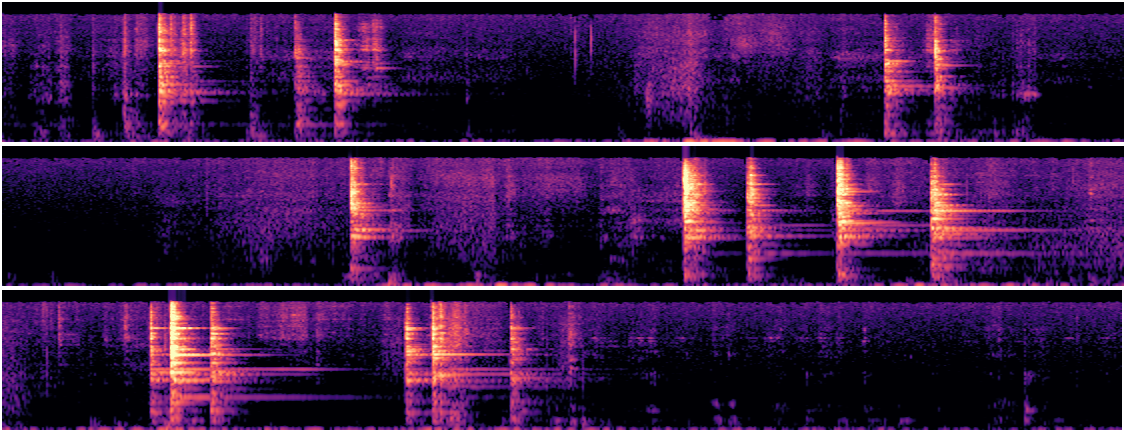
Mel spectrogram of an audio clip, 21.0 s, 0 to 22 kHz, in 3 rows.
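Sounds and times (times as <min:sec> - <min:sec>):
exhaust pipe clinking and ringing: 0:11.2 - 0:13.6, 0:14.7 - 0:17.7.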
